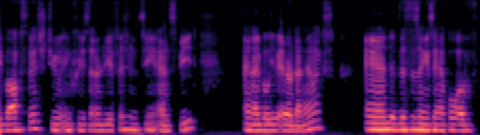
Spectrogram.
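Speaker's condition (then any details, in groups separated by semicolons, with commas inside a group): Spastic cerebral palsy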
